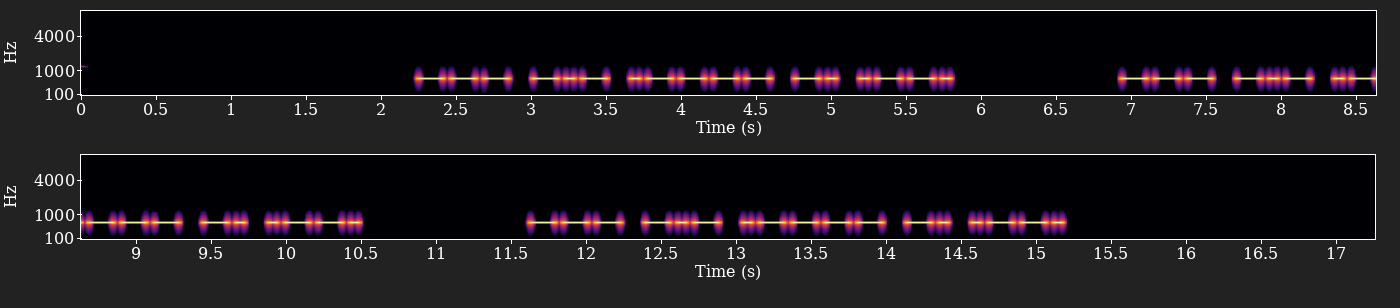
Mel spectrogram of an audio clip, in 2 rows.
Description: Morse code, heard as a keyed tone, about 23 wpm, 700 Hz. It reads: OK1NP OK1NP OK1NP
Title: DXCC-100 Call Signs - 5 Characters - Repeated 3x - 22wpm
